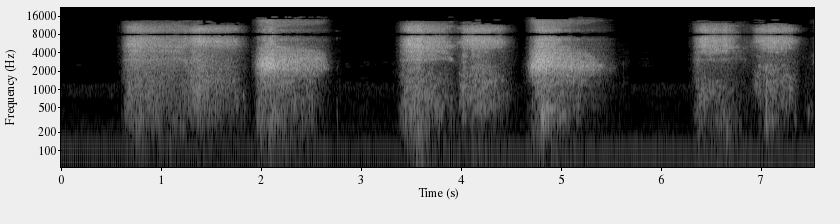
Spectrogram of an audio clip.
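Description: A man's voice making the Mandarin hissed consonants x, s and sh without vowels, each drawn out for half a second to a second, in three runs one after another. Some of the hisses are high and sharp, others lower and fuller, as in sh.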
